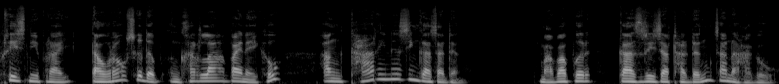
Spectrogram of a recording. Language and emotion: Bodo, fearful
